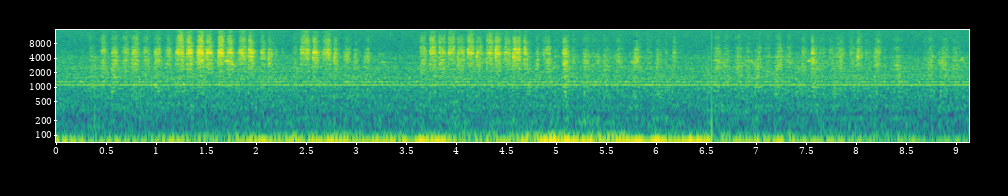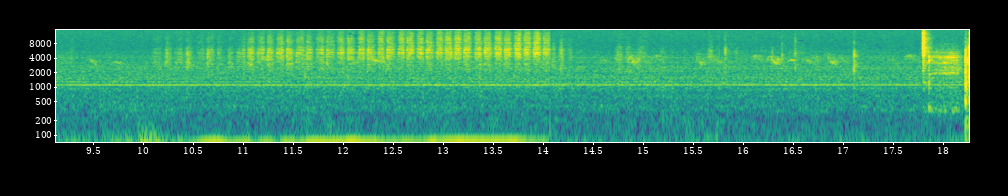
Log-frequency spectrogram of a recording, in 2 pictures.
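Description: Coloured pencil shading on drawing paper: quick scratchy back-and-forth strokes in stretches, with a pause in the middle, stopping about four seconds before the end.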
